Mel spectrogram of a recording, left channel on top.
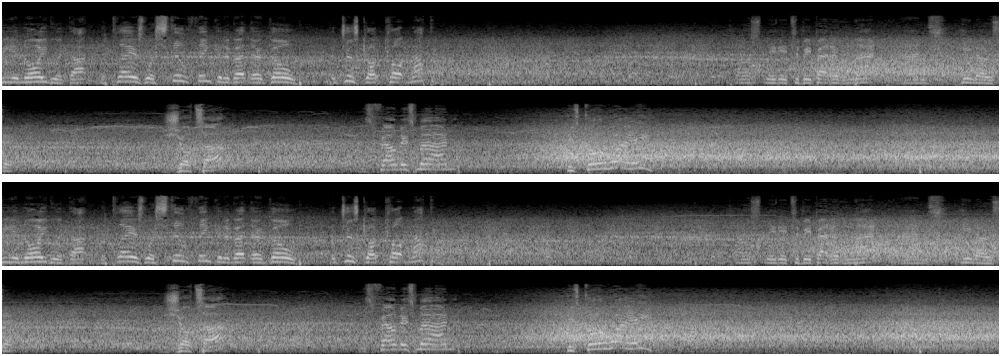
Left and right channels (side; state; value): both; normal; correlation 0.49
